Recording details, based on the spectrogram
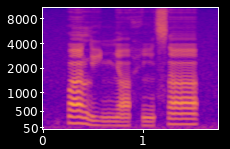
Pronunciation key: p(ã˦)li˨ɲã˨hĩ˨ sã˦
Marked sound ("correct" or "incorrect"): correct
